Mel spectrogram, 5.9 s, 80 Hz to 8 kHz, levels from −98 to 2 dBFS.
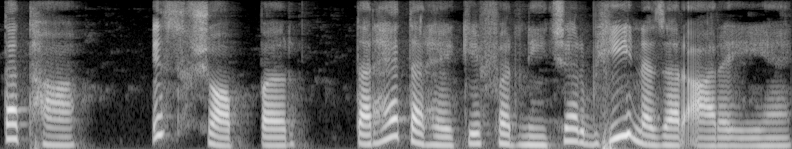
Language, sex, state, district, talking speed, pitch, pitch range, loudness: Hindi, female, Madhya Pradesh, Katni, 130 wpm, 175 Hz, 160-225 Hz, -18 LUFS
